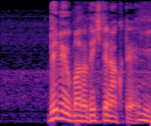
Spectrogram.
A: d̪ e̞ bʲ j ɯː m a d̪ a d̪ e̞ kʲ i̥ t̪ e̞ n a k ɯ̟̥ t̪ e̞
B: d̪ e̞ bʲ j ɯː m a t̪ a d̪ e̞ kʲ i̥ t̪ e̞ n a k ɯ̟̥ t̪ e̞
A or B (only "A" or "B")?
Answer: A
